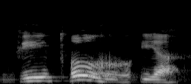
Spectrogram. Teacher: طا کو بھی آپ نے موٹا پڑھنا ہے، غین کو بھی موٹا پڑھنا ہے ، اور طا کو موٹا پڑھ کے تا والا مخرج استعمال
